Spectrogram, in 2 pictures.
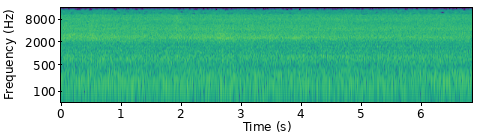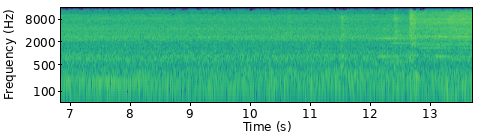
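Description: Running noise of a Tokyo Metro Ginza Line 1000-series subway car heard inside the car: a steady rumble of wheels on rail with a wavering low hum. A few thin high tones come in near the end.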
